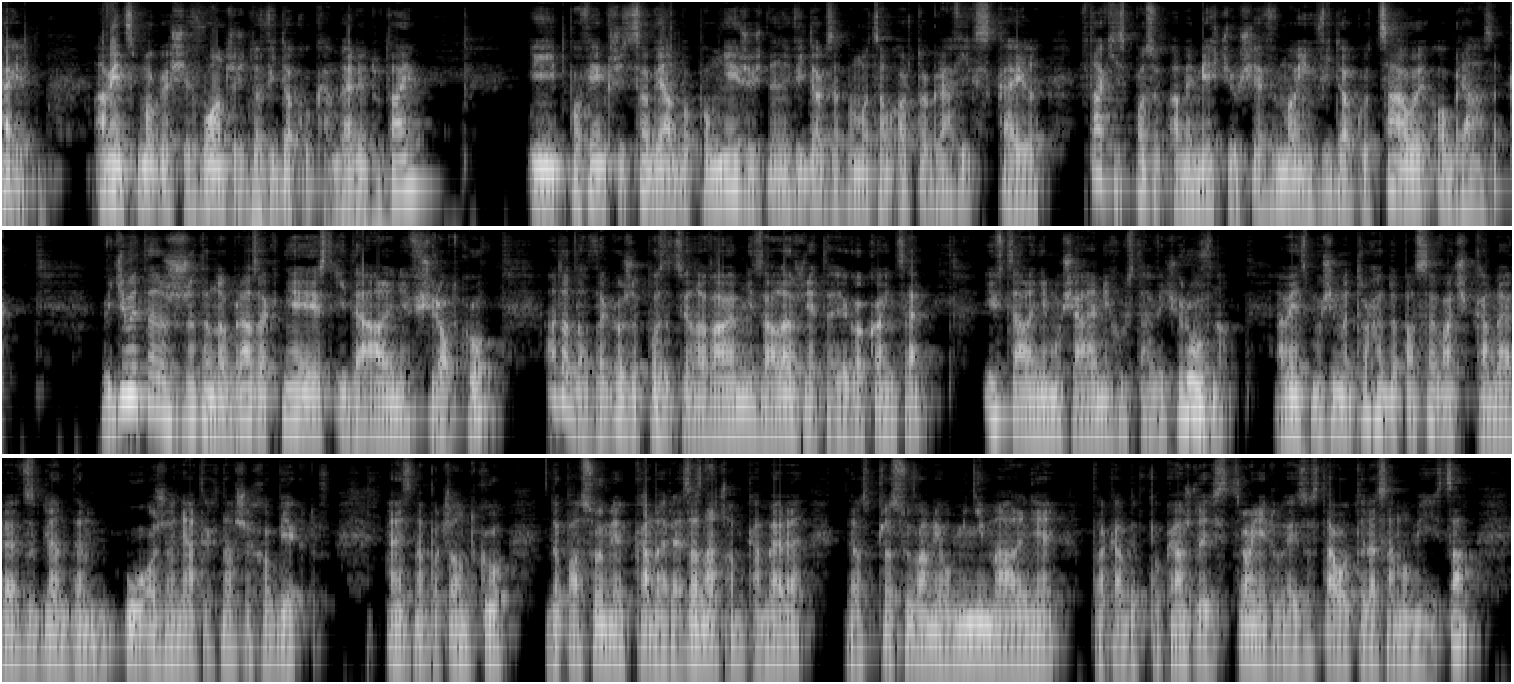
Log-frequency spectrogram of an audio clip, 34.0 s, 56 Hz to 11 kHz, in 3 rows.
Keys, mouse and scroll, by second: 0.6 shift+middle click, 1.8 0, 2.7-3.2 scroll down 1, 3.4-3.7 scroll up 1, 3.7-4.4 scroll down 1, 4.8 shift+middle click, 7.6-15.4 drag, 16.9 right click, 25.6 right click, 29.2-31.7 drag.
